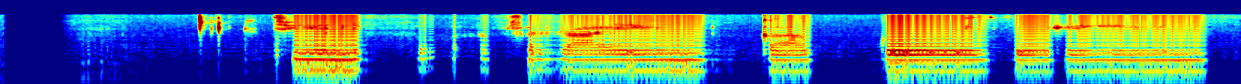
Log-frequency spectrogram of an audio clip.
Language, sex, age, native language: Icelandic, female, 8, Icelandic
